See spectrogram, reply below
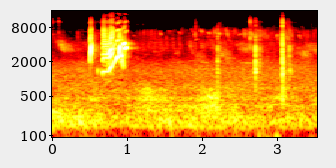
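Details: European goldfinch filmed in early April, trying to intimidate another goldfinch: one brief, bright twittering chirp burst at the start, then a few faint clicks over quiet background.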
